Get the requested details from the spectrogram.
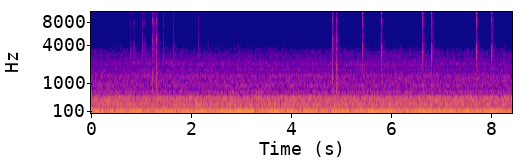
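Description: Buttons click softly as a finger presses them.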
